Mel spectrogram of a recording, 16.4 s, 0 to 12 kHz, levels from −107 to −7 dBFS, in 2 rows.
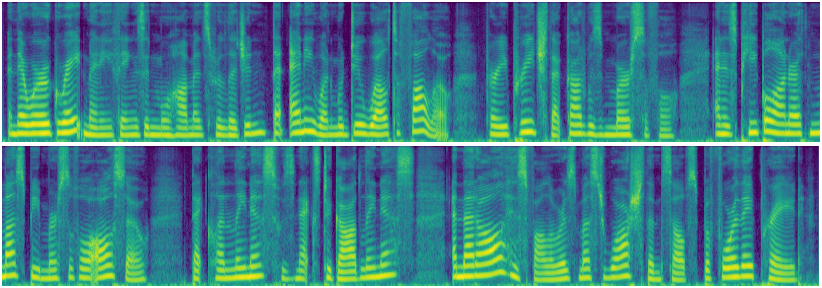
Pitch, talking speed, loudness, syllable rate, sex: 210 Hz, 185 wpm, -17 LUFS, 5.4 syllables/s, female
